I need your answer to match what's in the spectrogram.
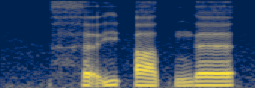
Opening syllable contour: rising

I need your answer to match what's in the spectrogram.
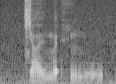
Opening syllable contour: high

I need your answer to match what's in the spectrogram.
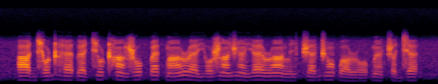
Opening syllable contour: low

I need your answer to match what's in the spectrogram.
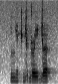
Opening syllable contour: high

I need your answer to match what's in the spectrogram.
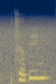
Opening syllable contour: low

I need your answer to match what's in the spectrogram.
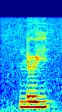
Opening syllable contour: low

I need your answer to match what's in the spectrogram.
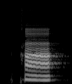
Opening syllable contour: high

